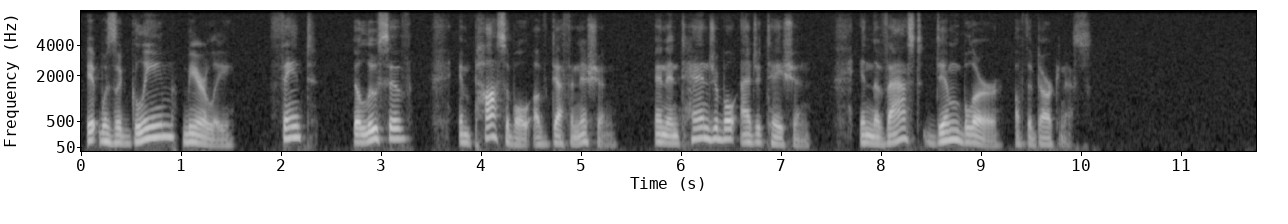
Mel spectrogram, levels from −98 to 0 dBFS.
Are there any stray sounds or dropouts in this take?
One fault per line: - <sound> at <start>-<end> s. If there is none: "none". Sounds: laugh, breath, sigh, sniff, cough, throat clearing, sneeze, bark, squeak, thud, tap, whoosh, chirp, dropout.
none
